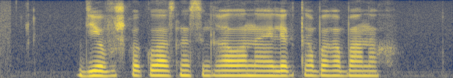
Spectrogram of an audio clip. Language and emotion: Russian, neutral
